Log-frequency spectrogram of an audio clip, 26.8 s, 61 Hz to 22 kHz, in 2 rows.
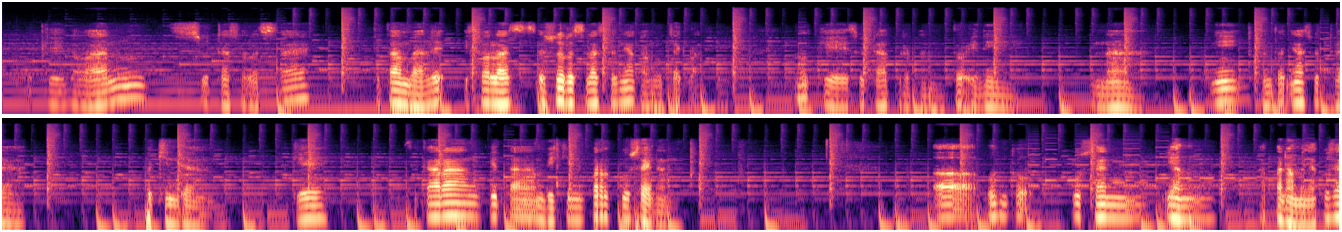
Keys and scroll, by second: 0.3 Return.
